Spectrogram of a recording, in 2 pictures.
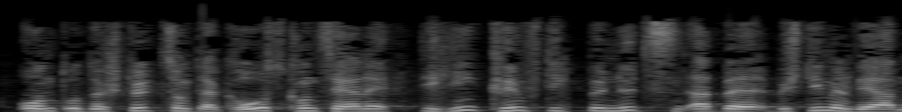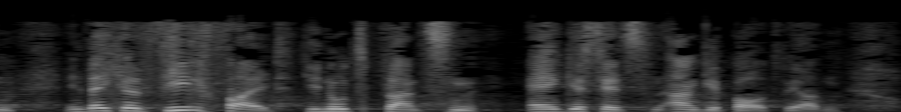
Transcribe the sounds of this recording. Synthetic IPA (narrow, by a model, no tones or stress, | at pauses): ʔʊntʊntɐʃtʏt͡sʊŋdeːɐɡʁoːskʰɔnt͡sɛɐnəd̥iːɦɪnkʰʏnftɪçbt͡sbəʃtɪmənveːɐdn̩ɪnvɛlçɐfiːlfaltd̥iːnʊt͡sp̪lant͡sn̩ | ʔæ̃ɪnɡəsɛt͡stn̩ʔanɡəbaʊtv̥eːɐdn̩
